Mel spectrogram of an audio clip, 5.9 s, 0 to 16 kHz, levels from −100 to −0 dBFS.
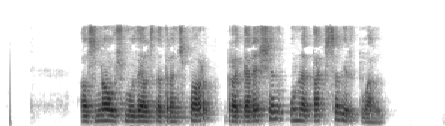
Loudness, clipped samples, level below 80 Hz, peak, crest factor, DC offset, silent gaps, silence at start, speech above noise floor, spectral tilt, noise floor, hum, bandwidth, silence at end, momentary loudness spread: -20 LUFS; under 0.1%; -70 dBFS; -2 dBFS; 18 dB; under 0.1%; none; 1.05 s; over 71 dB; -5 dB/octave; under -90 dBFS; none; 7.6 kHz; 0.85 s; 9 LU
